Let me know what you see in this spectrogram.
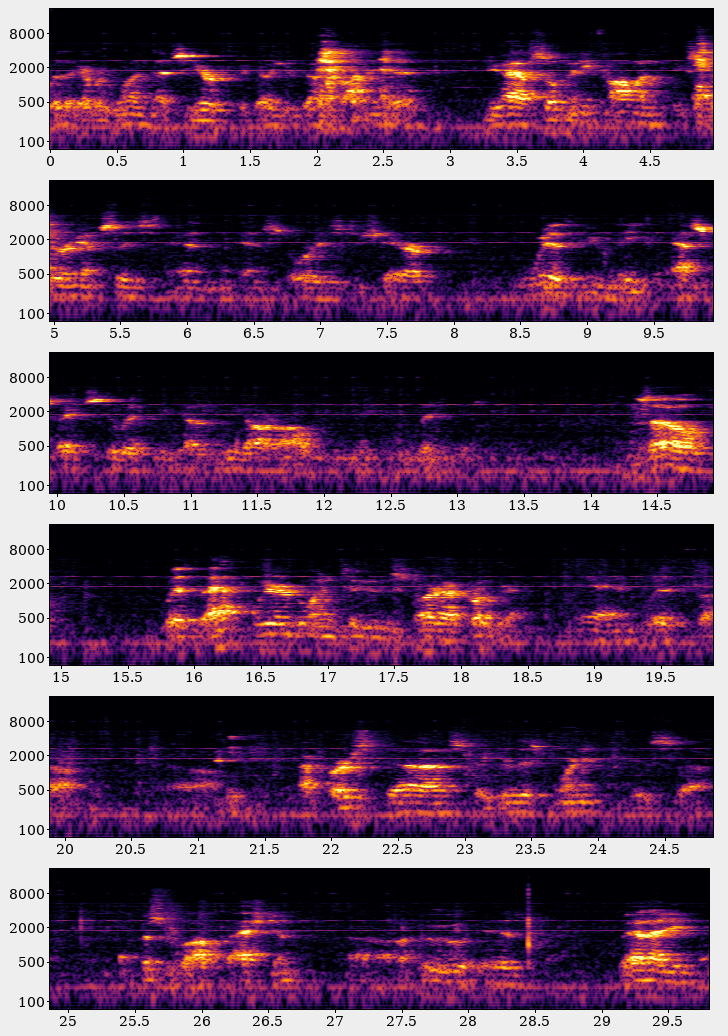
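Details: Adult man with self-reported spasmodic dysphonia, speaking as president of a spasmodic dysphonia patient association at its educational conference; real condition, spasmodic dysphonia.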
